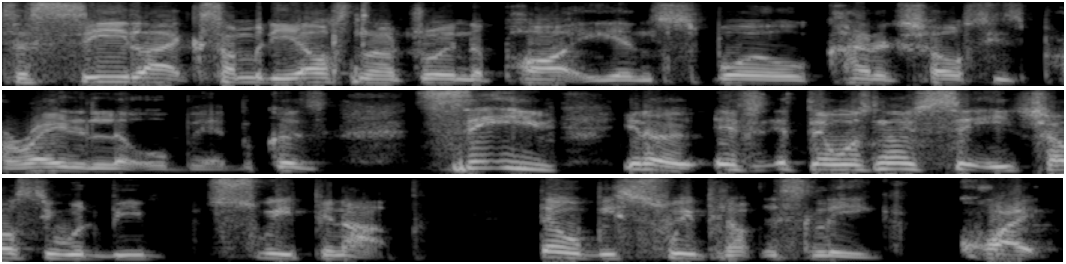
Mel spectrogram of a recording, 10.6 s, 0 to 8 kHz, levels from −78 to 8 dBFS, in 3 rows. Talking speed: 230 wpm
